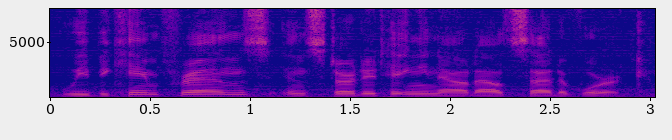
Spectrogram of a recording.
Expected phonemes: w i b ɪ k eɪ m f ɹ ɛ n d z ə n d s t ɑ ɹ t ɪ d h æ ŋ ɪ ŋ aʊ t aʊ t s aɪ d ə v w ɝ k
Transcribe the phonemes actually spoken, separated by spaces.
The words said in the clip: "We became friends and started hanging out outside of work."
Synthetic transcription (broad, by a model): w i b ɪ k eɪ m f ɹ ɛ n d z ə n s t ɑ ɹ t ɪ d h æ ŋ ɪ ŋ aʊ t aʊ t s aɪ d ə v w ɝ k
